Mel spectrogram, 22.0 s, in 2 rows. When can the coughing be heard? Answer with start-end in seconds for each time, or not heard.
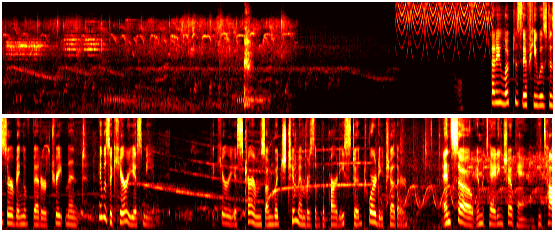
4.3-5.0.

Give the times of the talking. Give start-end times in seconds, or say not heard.
9.2-14.1, 15.2-21.9.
